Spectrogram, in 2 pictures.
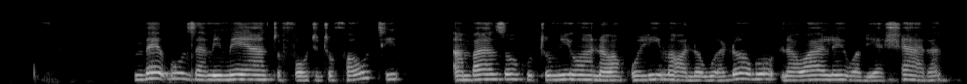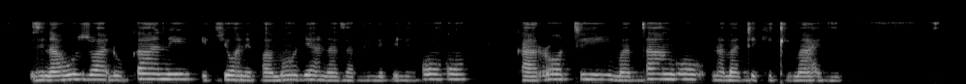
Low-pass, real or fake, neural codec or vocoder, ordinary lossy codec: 7.2 kHz; fake; codec, 16 kHz, 4.8 kbps, FACodec; Opus, 24 kbps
